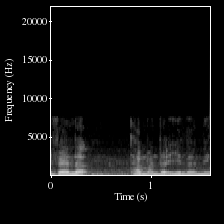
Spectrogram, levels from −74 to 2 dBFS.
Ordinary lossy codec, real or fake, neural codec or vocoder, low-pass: none; fake; codec, 16 kHz, 8 kbps, FunCodec, trained on Chinese and English, 25 frames a second; none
